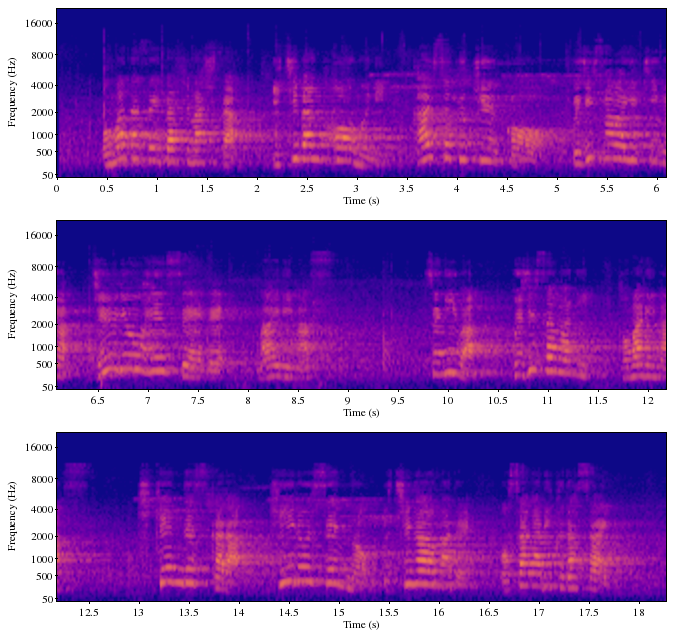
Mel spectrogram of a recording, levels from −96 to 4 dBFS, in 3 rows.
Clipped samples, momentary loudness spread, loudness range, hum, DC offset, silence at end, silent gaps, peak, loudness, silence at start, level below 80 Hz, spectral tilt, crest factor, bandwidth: under 0.1%; 16 LU; 6 LU; none; under 0.1%; 0 s; none; -20 dBFS; -39 LUFS; 0 s; under -90 dBFS; -2 dB/octave; 20 dB; 13 kHz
